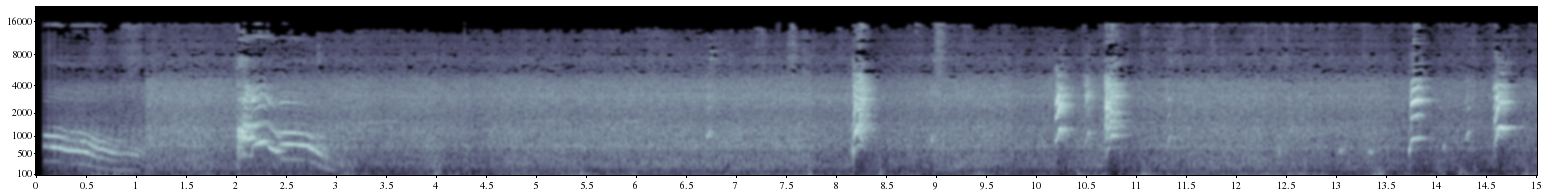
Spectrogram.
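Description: A Siberian Husky gives wavering, sliding howls and yips, asking for food.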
